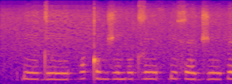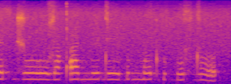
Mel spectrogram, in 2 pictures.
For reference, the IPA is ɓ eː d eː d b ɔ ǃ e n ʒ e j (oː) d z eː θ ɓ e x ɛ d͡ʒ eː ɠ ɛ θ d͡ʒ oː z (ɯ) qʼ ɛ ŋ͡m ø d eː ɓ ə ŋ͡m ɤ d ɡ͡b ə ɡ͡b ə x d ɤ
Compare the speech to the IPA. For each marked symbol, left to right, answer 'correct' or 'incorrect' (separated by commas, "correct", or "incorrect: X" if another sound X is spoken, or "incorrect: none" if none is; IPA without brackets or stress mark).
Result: incorrect: o, incorrect: ɤ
